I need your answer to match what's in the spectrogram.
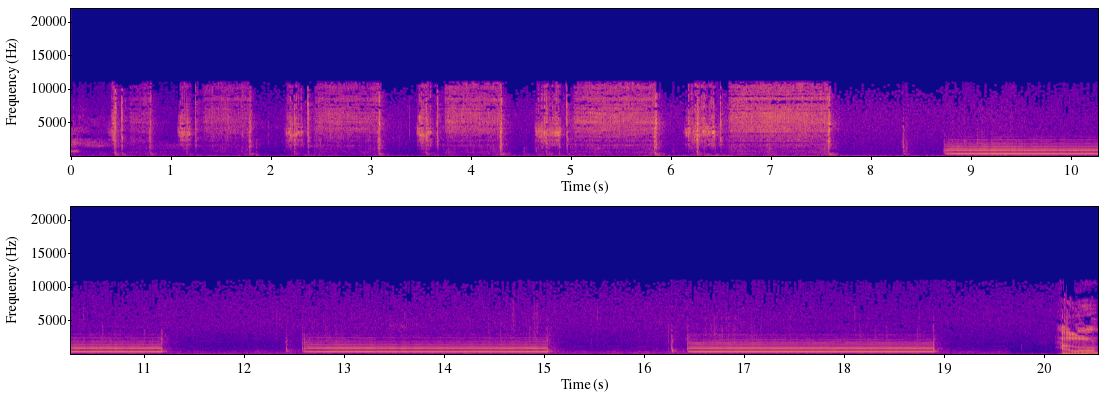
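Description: A telephone being dialed to call about a Bösendorfer piano advertised for sale: a quick series of clicks and bursts, then three long, steady ringing tones separated by short pauses, each ring loud and buzzy with a fixed pitch.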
